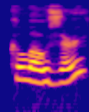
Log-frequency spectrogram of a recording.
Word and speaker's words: clothes: Everyone knows that this is clothes or close. It's closer to close.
